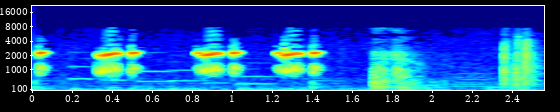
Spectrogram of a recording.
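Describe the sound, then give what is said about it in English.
An American bullfrog (Lithobates catesbeianus) croaks in three evenly spaced double bursts, each a bright, buzzy, nasal note, followed by two rougher, raspier croaks at the end. No one speaks. “The Lithobates catasbionus goes...”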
